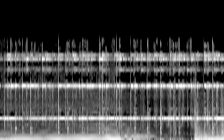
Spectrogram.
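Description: Small brass puja hand bell rung rapidly and continuously for the aarti, its clapper strikes coming in quick succession over a sustained ringing tone. Low background devotional music cuts out about half a second in and returns near the end.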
